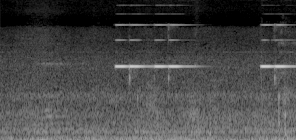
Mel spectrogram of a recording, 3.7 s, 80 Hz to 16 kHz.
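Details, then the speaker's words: LG inverter front-load washing machine control board on bench, start button dead: touching another key such as temperature gives two short high beeps, showing that touch pad senses properly; pressure sensor error shown due to missing wiring. "வேறு எது touch பண்ணாலும் அது மாதிரி buzzer sound 2 time கேட்கும். அது வச்சு அதனோட sensing bad நல்லா இருக்கா இல்லையான்னு நம்ம ஃபைண்ட் அவுட் பண்ண முடியும்."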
